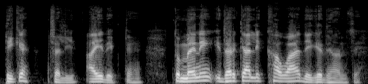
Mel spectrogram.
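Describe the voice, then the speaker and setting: A man teaching English grammar in a live online class, talking fast, then slowing right down to spell out English example sentences. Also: mid-range voice, lively intonation, no echo, clean studio sound.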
